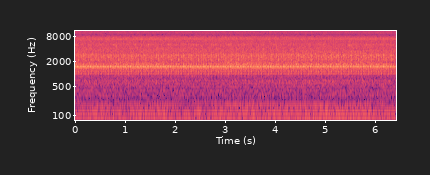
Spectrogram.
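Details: Toyota Innova Reborn diesel, engine cold and just started, oil filler cap opened: steady even clatter with faint high whine, no deep knocking; normal cold diesel idle.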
